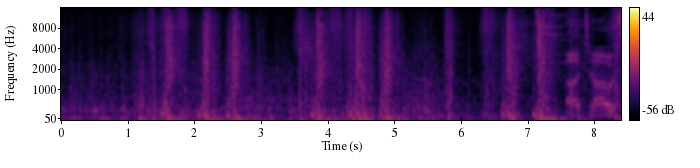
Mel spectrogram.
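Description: Sword blows strike in quick bursts.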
